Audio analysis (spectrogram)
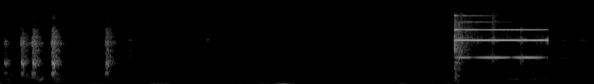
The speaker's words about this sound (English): I invite you now to close your eyes and focus on your breath as the bell leads us into a time of silent meditation.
